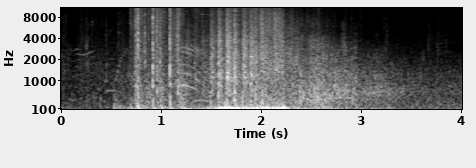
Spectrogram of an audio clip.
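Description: A burst of M10 submachine gun fire in a modern military shooter game, a rapid run of close, loud shots lasting a few seconds before fading into background noise.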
